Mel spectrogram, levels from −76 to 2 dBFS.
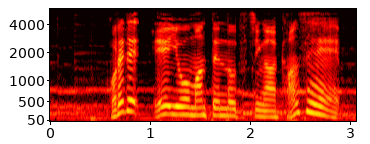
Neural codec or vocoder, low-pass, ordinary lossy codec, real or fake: codec, 16 kHz, 16 kbps, FreqCodec, larger model; 5.4 kHz; none; fake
